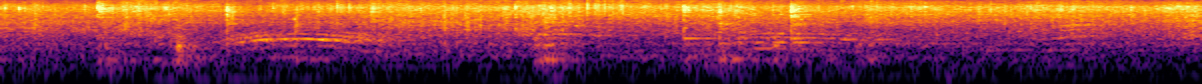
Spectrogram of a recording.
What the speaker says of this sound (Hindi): अब हम इसको थोड़ा सा चला लेंगे, मिक्स कर लेंगे धनिया पत्ती के साथ अच्छे से।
